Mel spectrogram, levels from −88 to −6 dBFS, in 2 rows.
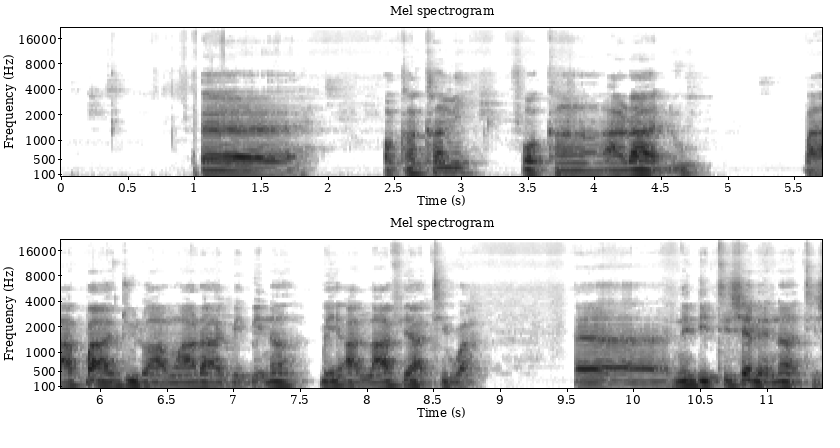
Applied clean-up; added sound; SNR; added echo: none; none; none; none.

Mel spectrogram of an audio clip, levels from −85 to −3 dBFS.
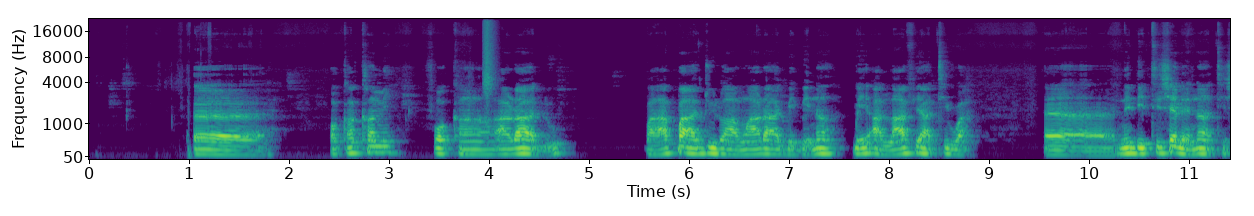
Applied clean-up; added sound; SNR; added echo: none; Rattle (instrument); 10 dB; none.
